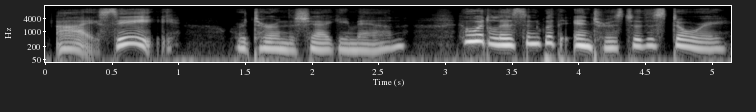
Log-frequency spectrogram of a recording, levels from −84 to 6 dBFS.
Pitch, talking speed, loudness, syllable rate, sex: 195 Hz, 165 wpm, -19 LUFS, 5.6 syllables/s, female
